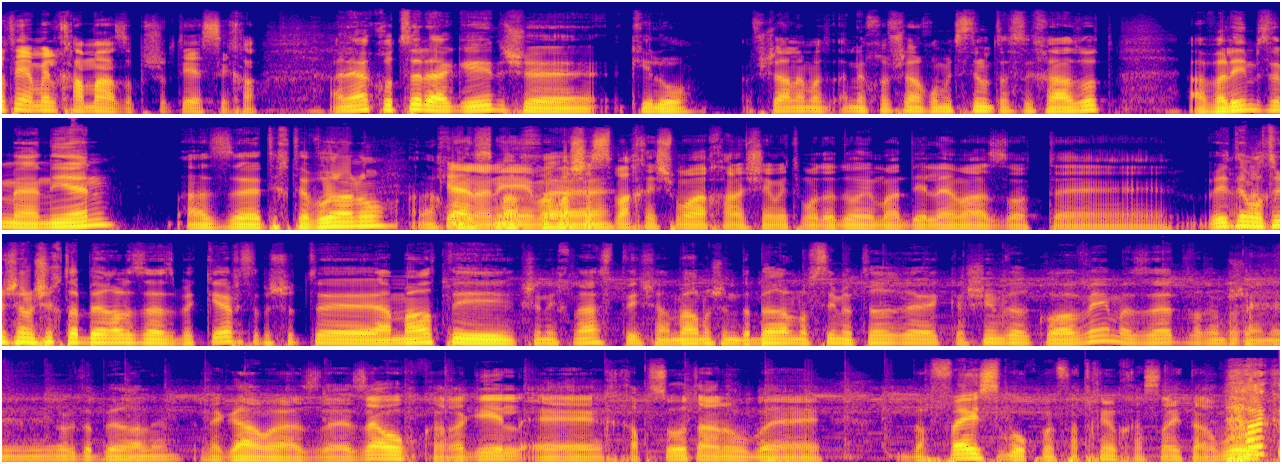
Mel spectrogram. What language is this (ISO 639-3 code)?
heb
